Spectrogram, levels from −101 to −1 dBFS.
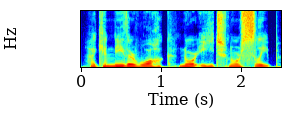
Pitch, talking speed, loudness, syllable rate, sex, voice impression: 140 Hz, 190 wpm, -18 LUFS, 4.1 syllables/s, male, masculine, adult-like, slightly thick, slightly refreshing, sincere, friendly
